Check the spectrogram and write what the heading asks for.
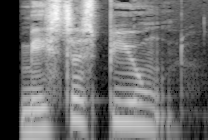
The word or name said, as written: mesterspion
